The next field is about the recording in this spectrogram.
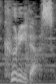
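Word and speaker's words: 繰り出す: I think that's atsukari dasu. It is not. I'm just mucking up how to say this. Give me that. Then give me the box, which gives me that. Ridasu. That is kuridas.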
